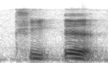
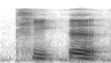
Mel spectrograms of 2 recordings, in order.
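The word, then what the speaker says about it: 티읕: Okay, the last page for today is this pronunciation is ta, ta, ta, ta, ta, ta. The name is ti-ut, ti-ut, ti-ut, ti-ut, ti-ut.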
